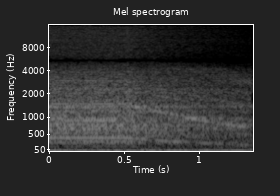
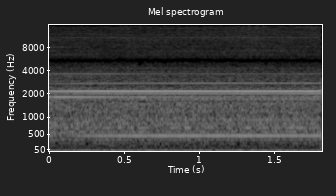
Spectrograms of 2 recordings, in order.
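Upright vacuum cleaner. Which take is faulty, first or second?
second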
